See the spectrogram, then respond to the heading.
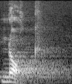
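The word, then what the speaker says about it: knock: अब देखिए, ये तीनों वर्ड्स जब हम प्रोनाउंस करेंगे तो इसमें के साइलेंट होगा। हम इसे पढ़ेंगे नो, इसे पढ़ेंगे नाइफ और इसे पढ़ेंगे नॉक।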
